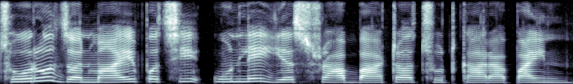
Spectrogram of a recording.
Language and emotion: Nepali, neutral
